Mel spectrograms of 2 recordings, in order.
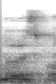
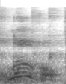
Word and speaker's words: Louisville: A lot of Kentucky folk out there, people call it Louisville, they're cringing. 85 likes. It's got to be like half a syllable. Louisville.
